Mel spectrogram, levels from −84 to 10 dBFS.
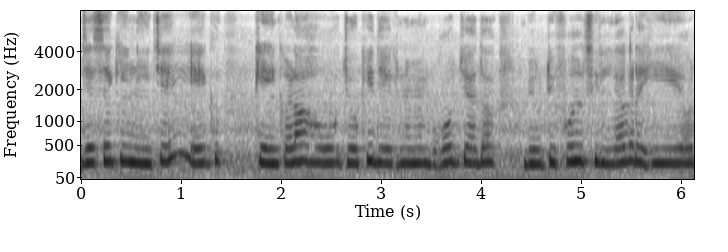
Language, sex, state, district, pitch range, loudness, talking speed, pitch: Hindi, male, Uttar Pradesh, Ghazipur, 220-245 Hz, -13 LUFS, 185 wpm, 225 Hz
